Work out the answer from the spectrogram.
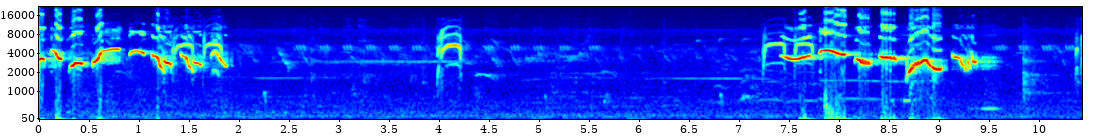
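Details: Oriental magpie-robin lure song, played to prompt caged magpie-robins to sing and boost their spirit: bursts of loud, varied, fluting whistled phrases with swooping slurs, separated by a lone upward note and a long quiet gap.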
